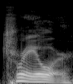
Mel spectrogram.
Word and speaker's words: Traore: How do you pronounce his name again? Johan. – Johan Traore. – Traore. – Yes. – Traore. Okay. Yes. – Not Traore.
